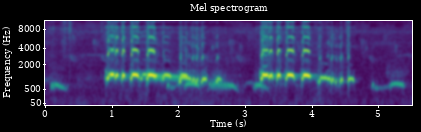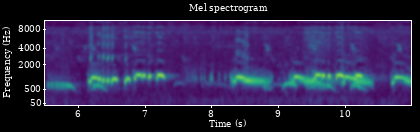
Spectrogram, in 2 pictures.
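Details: Repeated cooing song of zebra doves, meant as a lure to prompt a silent dove to sing: bright stuttering coo bursts over lower curving notes, in phrases of one to two seconds.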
